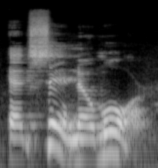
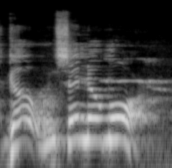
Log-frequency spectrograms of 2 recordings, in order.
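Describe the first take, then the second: First: Slow quoted command. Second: Slow, high, solemn go and sin no more; solemn command. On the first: Jesus speaking to the woman, slow and gentle. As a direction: let it fall gently. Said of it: "He said". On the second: Preacher quoting Jesus to the woman, slow and solemn. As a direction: lift it up slowly like a verdict. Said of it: "that's what Jesus says". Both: Acted.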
